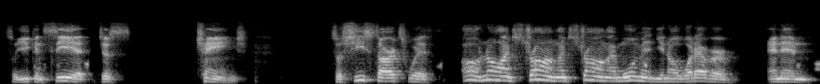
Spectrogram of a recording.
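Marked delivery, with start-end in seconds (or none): 4.7-6.6 put-on high, furious, stubborn, defiant tone. Retelling how a wrestler protested the planned finish: imitating someone angry. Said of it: "now she's fucking pissed".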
